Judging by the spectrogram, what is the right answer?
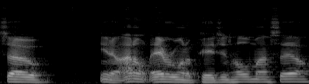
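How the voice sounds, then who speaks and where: A man speaks in an East Tennessee accent at a moderate pace. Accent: local east Tennessee. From US South, east Tennessee. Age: 30s. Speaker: singer-songwriter and mechanic. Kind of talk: interview. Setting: at his workplace.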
